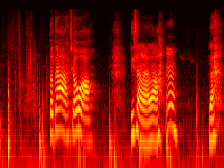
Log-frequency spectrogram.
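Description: A young woman speaks brightly and cheerfully up close.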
